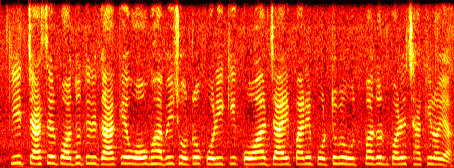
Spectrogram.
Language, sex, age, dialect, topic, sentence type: Bengali, female, 18-24, Western, agriculture, statement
